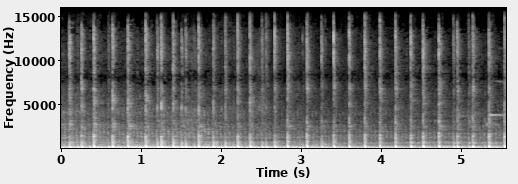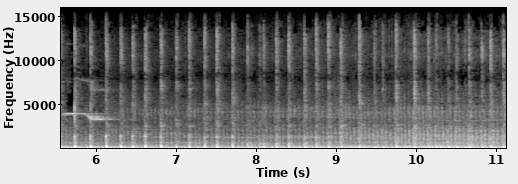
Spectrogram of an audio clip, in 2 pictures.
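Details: 2001 Yamaha F1Z-R two-stroke, rarely used collector bike, started on its working electric starter, idling in neutral: crisp, even popping with a steady rapid beat, no misses or rattles; healthy exhaust.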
